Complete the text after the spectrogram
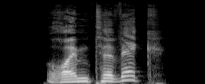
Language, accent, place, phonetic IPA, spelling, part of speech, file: German, Germany, Berlin, [ˌʁɔɪ̯mtə ˈvɛk], räumte weg, verb, De-räumte weg.ogg
- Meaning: inflection of wegräumen: 1. first/third-person singular preterite 2. first/third-person singular subjunctive II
